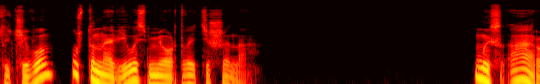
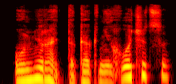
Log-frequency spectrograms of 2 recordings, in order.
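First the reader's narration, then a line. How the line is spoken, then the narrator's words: Wheeze. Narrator (Russian): просипел Аарон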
